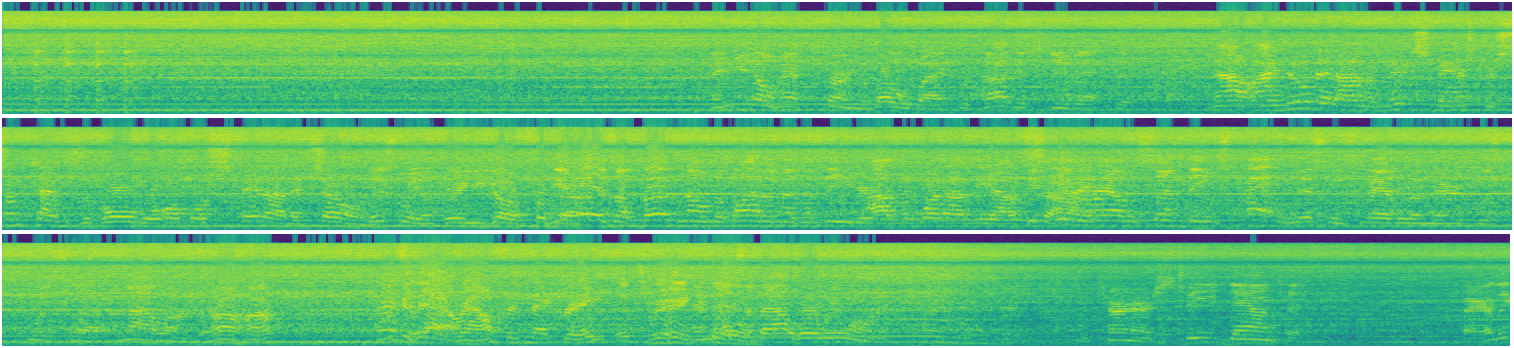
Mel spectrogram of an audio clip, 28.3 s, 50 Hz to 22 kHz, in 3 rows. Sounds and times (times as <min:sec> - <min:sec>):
Blender: 0:00.0 - 0:28.3
Speech: 0:04.4 - 0:20.6, 0:21.2 - 0:24.4, 0:25.7 - 0:27.0, 0:28.0 - 0:28.3.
